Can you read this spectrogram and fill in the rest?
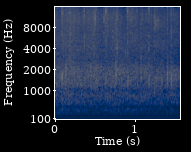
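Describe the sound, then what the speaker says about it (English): Brief, steady applause from an audience at a Hall of Fame induction ceremony, honoring assistant coaches, sounding somewhat distant and quiet. "I want to give these guys a round of applause because they was big in my development"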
